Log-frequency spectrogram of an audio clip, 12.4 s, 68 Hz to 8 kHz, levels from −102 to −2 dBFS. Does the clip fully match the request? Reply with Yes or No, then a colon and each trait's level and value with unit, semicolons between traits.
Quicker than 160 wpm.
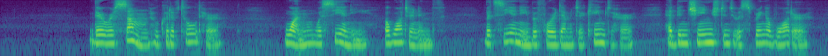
No: average, 140 wpm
